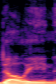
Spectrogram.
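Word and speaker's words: Dahlén: with dolene I still want to call him Doan but is it dollene yeah I've been told it's Jonathan Dalene is more correct pronunciation darling there you go now I got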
